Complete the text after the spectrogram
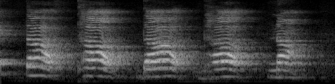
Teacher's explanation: ऐसे वर्ण जिनका उच्चारण करते समय हमारी जिह्वा दांतों को स्पर्श करती है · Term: दंत व्यंजन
